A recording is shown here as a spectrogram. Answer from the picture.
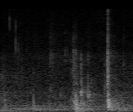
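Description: Quiet inside a pickup truck's cab: the thud of a door fades out at the start, then a soft shuffle a little after one second and a single sharp click a little past one and a half seconds.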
